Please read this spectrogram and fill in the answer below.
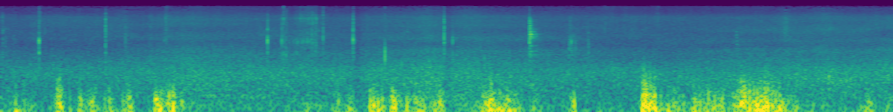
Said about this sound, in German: Ich gehe mit dem Blindenstock, deshalb das Tackern.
